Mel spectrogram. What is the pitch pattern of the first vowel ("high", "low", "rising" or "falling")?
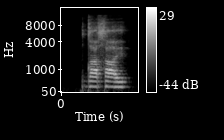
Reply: low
